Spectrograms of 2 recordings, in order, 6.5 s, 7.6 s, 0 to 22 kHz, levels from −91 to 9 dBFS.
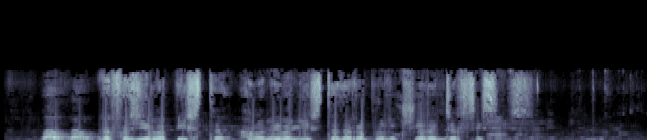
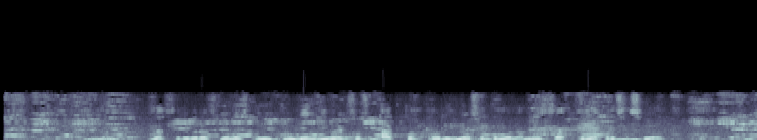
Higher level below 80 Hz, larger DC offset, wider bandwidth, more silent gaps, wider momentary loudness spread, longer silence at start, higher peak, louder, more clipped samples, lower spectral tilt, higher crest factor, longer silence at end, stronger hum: about the same, -52 dBFS vs -52 dBFS; neither; first, 11.5 kHz vs 7.8 kHz; neither; about the same, 12 LU vs 12 LU; first, 0.4 s vs 0.05 s; about the same, 0 dBFS vs 0 dBFS; second, -22 LUFS vs -14 LUFS; neither; second, -4 dB/octave vs -6.5 dB/octave; first, 22 dB vs 14 dB; first, 1.15 s vs 0 s; neither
